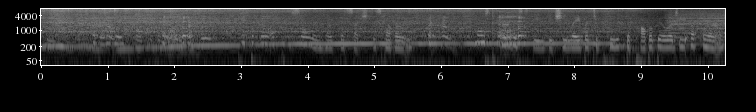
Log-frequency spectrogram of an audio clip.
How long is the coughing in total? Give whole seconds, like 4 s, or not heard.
3 s.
